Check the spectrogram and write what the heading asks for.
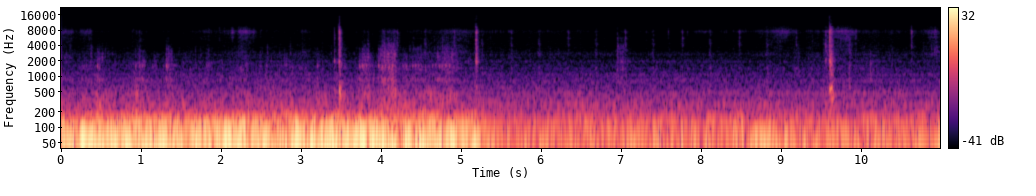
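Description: Car cabin while driving: a steady low rumble of engine and road, which drops noticeably in level about halfway through. A few short, light clicks sound over it.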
